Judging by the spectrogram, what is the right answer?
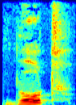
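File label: "bood", Dutch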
